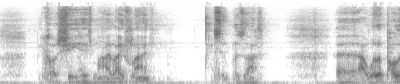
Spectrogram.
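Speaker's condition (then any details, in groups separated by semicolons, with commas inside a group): Myasthenia gravis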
